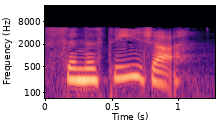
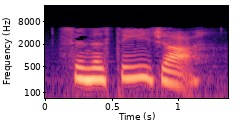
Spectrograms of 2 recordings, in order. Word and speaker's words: synesthesia: 第二个 e 这边我们会发成长母音 e 的声音，整个字念起来就是 synesthesia, synesthesia.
